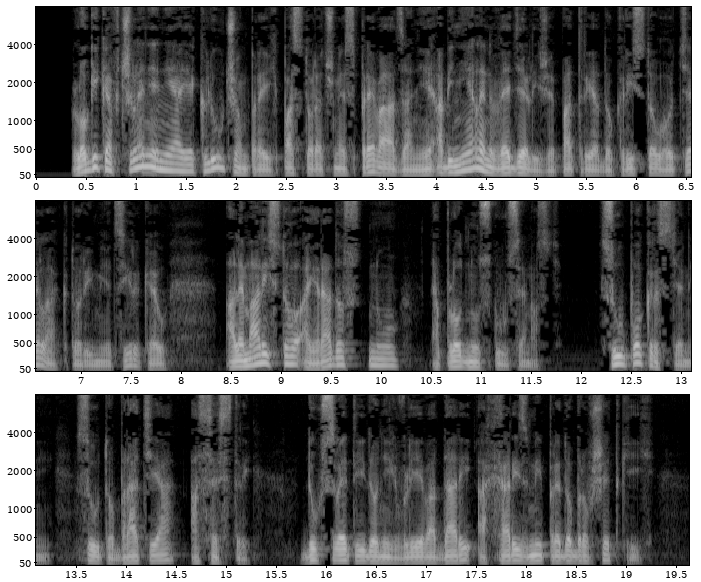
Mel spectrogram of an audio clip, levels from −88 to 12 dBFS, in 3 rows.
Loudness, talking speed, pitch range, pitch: -23 LUFS, 140 wpm, 75-110 Hz, 90 Hz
